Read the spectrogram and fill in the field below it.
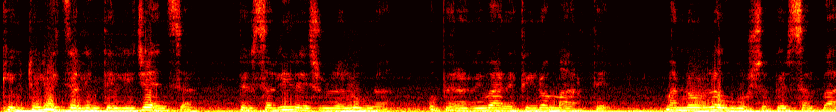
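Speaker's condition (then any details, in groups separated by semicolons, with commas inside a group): Parkinson's disease; approaching final stage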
